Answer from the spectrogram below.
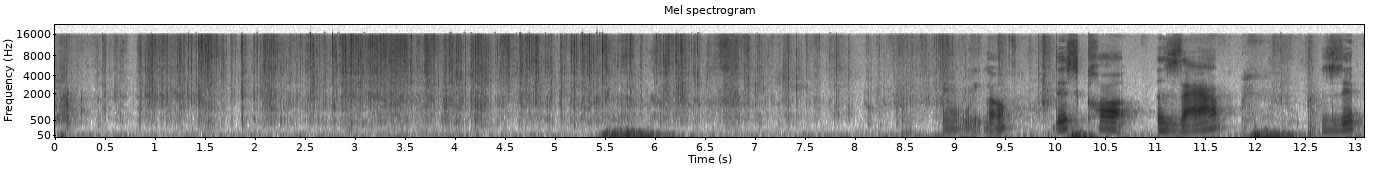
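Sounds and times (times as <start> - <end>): tissue paper rustling and crinkling: 0.0 - 10.0.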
